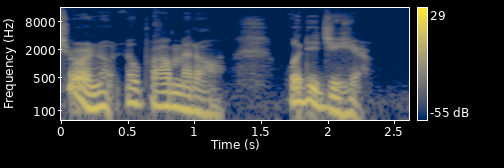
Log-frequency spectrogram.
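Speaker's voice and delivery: even, unruffled, soft and very calm tone. Retelling their own reply to an agitated woman, retelling a calm tone. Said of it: "in my tone, I just was very calm".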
